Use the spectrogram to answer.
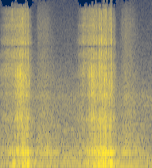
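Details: Sleeping dog snoring: two raspy, snorting snores, each followed by a soft breath out.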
